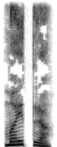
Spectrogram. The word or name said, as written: ಮೈತ್ರ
